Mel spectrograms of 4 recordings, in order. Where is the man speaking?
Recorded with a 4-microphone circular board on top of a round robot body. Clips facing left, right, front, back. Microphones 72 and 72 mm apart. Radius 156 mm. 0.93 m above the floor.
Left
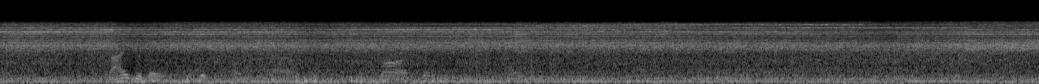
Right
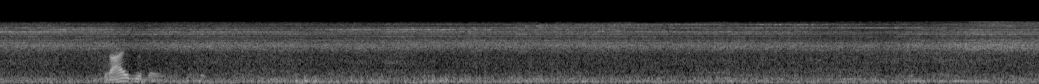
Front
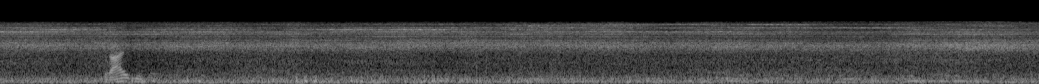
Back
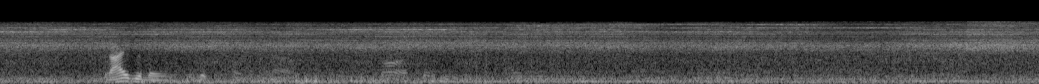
90° right; by 8.8 s 140° left.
